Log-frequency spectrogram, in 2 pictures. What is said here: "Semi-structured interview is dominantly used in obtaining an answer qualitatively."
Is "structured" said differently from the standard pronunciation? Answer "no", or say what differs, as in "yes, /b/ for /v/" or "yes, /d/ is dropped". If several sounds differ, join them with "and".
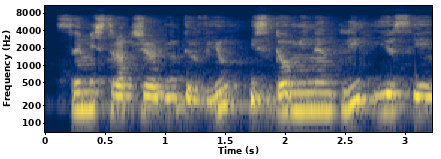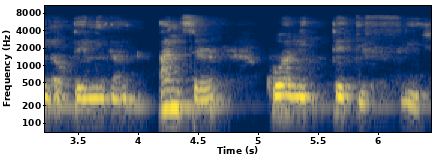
yes, /d/ is dropped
